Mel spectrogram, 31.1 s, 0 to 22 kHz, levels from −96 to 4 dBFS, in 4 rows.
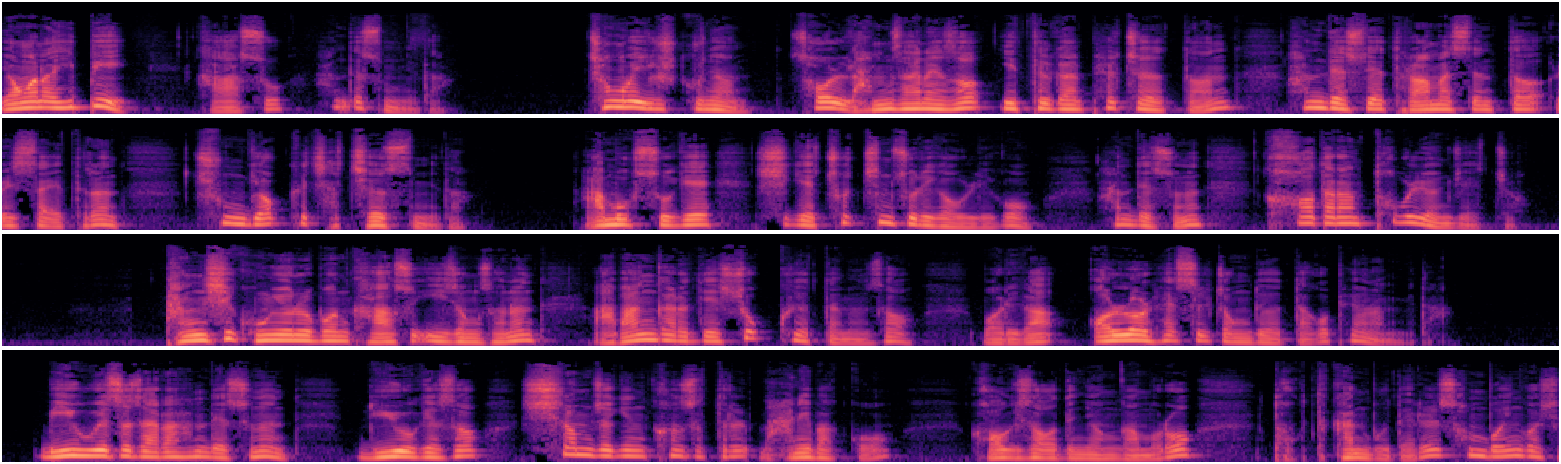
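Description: A speech recording with no audible technical faults anywhere in the signal.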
